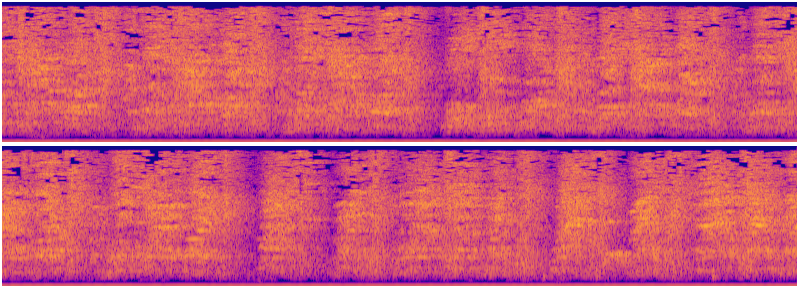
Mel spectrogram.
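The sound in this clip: Loud audience cheering and shouting from the green team, a crowd competing on volume and participation. The roar of many voices holds strong for the whole stretch, swelling and dipping with a few brief lulls.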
